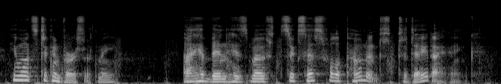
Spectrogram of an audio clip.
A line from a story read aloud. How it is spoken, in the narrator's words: he said dryly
